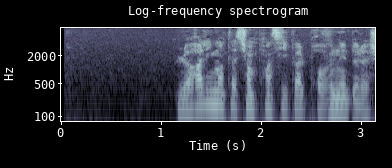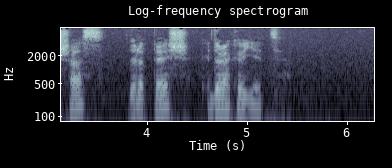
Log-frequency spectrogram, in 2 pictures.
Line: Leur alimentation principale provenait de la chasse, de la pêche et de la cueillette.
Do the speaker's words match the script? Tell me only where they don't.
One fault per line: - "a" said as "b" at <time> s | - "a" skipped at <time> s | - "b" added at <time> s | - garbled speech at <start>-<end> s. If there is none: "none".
none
